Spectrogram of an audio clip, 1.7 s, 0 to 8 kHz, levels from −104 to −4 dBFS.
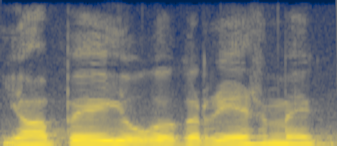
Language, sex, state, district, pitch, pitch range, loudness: Hindi, male, Uttar Pradesh, Shamli, 175 Hz, 175-180 Hz, -9 LUFS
